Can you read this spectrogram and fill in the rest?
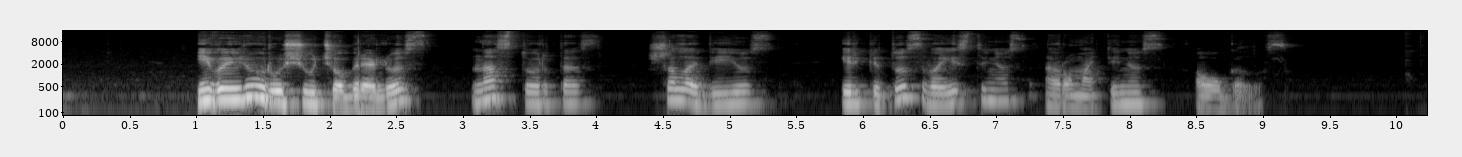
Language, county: Lithuanian, Marijampolė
